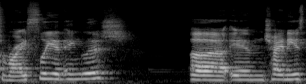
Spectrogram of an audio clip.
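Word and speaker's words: Wriothesley: in English it's okay so his name is pronounced ricely but it's written like this it's written like Rio thle because English is a horrible language for horrible people but it's pronounced rle in English uh in Chinese they say lios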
